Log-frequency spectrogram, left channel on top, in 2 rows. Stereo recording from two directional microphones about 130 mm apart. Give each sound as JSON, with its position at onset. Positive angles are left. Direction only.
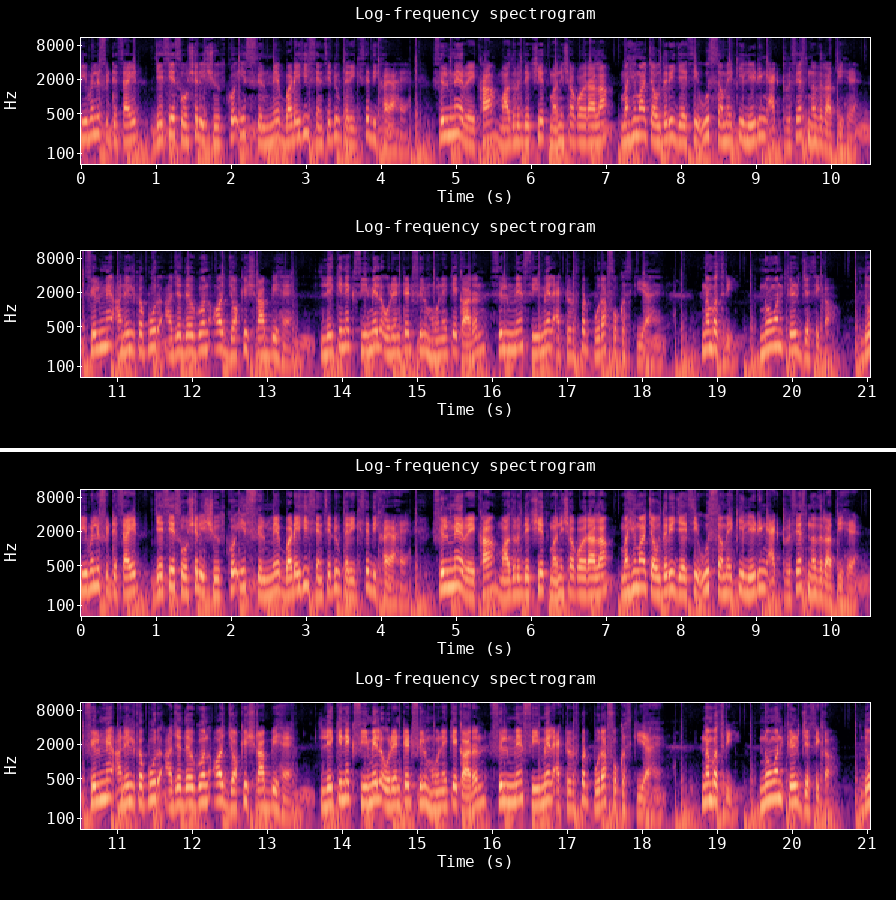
{"t": 0.0, "sound": "speech", "side_deg": -30}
